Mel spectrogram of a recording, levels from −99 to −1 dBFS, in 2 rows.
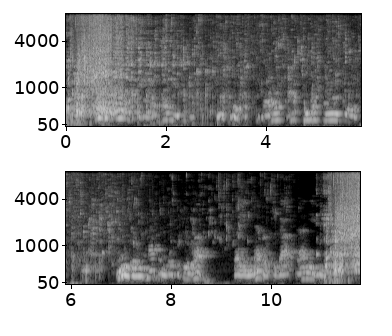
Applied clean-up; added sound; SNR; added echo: classical method WPE with log-MMSE.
